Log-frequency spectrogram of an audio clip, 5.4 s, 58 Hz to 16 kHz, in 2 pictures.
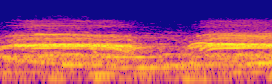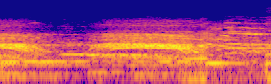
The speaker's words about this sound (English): So the provincial leaders are arriving, and all this clapping and cheering. This really feels like a sort of propaganda exercise from the 1960s.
